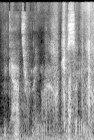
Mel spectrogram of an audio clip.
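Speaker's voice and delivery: soft whispered side remark; whisper aside. Real, not acted. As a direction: whisper it so the story isn't broken. Hushed aside to the listening child.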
